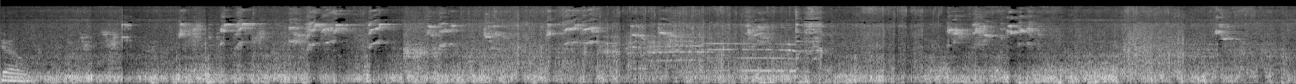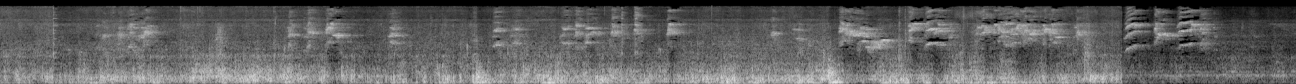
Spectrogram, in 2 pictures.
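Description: Water boils and bubbles in a pan.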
